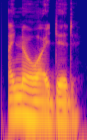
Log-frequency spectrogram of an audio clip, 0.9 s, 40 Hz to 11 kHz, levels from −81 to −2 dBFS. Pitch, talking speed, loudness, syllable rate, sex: 95 Hz, 275 wpm, -15 LUFS, 5.7 syllables/s, male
